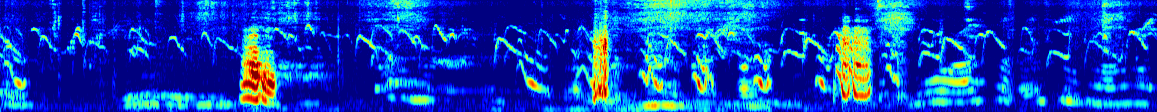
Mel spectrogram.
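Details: A brood of black francolin chicks chirps busily, short slurred high notes tumbling over each other, broken by a few sharp loud clicks or knocks and faint lower murmuring.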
